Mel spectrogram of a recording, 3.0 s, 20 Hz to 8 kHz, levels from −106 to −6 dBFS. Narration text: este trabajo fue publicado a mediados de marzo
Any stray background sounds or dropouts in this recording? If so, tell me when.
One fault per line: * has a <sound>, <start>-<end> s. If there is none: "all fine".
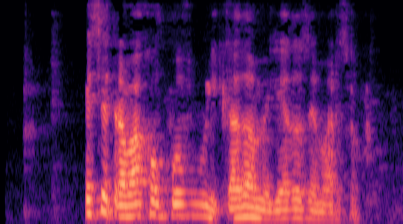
all fine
